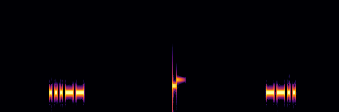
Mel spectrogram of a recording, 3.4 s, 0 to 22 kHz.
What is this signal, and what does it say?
Morse code, heard as a keyed tone, about 44 wpm, 700 Hz. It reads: 3 Z
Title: Single Letter-Number Alt 45wpm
